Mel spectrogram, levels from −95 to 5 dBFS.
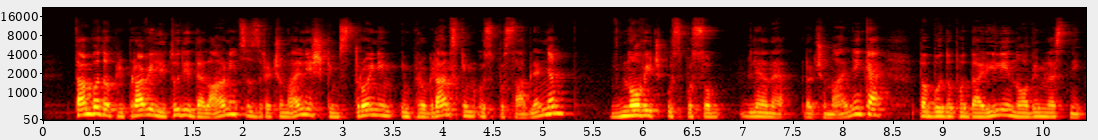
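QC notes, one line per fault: No audible faults detected.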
